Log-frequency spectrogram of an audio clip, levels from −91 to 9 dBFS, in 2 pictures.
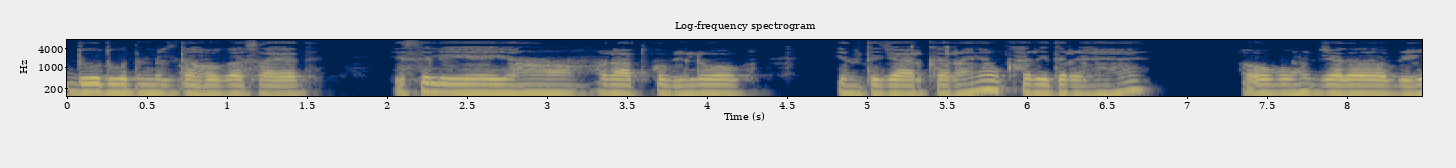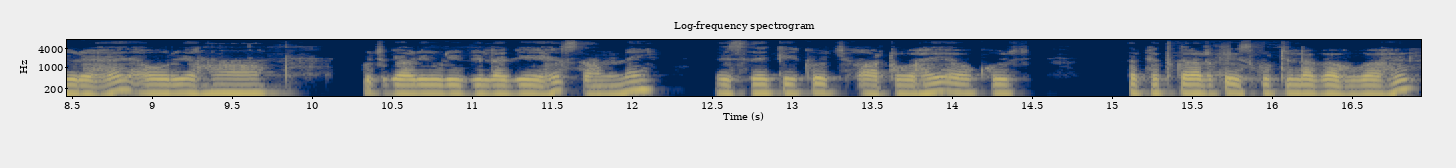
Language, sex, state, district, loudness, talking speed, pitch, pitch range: Hindi, male, Chhattisgarh, Balrampur, -21 LUFS, 165 wpm, 135 Hz, 130-140 Hz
